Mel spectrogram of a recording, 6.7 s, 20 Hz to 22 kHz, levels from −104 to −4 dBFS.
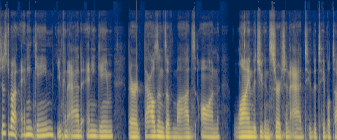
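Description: Sharp single clicks occur at 0.59, 1.88 and 2.72 s. Each is likely dropped samples: a fraction of a millisecond vanishes, so the waveform jumps abruptly.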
